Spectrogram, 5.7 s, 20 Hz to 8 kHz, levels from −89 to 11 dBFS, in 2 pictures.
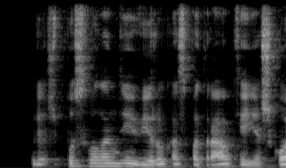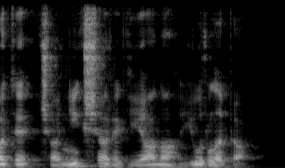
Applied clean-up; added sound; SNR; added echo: none; none; none; reverberation time 0.2 s.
